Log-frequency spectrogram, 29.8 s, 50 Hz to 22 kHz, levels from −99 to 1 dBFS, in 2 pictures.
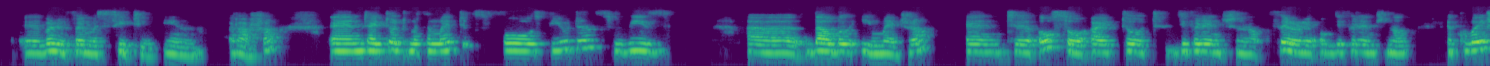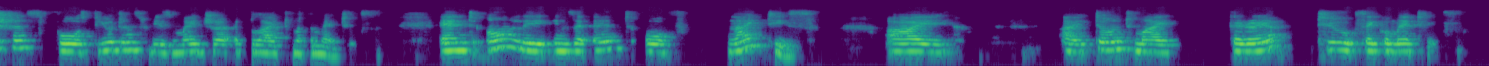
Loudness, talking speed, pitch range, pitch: -30 LUFS, 95 wpm, 185-215 Hz, 195 Hz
